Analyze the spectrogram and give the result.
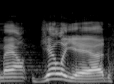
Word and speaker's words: Mount Gilead: And the whole game we were playing Mount Gilead, which is the way it's pronounced in the Bible.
